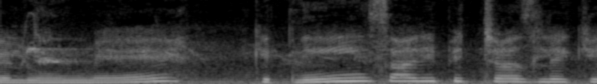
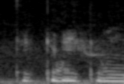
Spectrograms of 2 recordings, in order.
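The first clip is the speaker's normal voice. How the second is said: high playful kukdukdu crow; mock rooster call; rooster crow imitation; 7 semitones higher, 5 dB louder, much faster than usual. Teacher imitates hen sound.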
